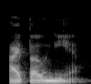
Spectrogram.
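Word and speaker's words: hypopnea: typo nia h-y-p-o-p-n-e-a and again notice in that one the p in panea is not set at all hyponia and what is the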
